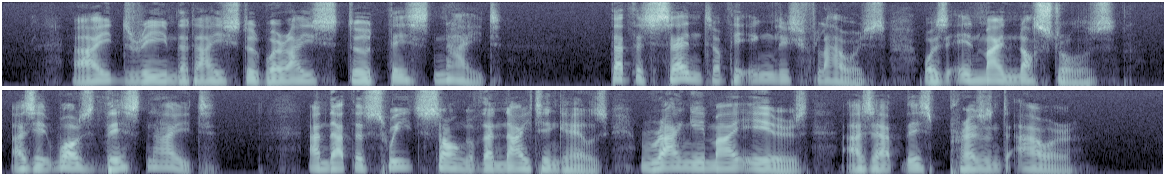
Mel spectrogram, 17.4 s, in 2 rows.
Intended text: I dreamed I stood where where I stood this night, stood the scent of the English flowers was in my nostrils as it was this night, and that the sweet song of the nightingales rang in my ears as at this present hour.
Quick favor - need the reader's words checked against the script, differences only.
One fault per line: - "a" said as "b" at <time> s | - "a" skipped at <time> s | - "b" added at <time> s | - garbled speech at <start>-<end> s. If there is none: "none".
- "that" added at 1.3 s
- "where" skipped at 2.1 s
- "stood" said as "that" at 4.5 s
